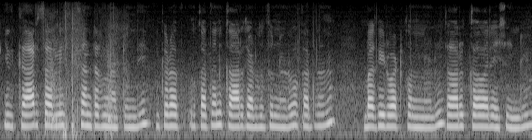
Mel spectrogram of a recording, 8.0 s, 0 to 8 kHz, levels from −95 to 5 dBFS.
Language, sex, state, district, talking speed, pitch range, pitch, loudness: Telugu, female, Telangana, Nalgonda, 130 wpm, 195-210 Hz, 200 Hz, -20 LUFS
